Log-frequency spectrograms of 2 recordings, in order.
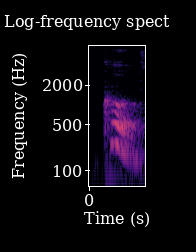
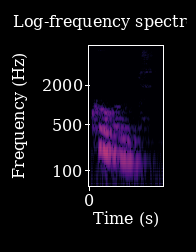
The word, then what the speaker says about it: cold: Remember, this too is pronounced O, cold, not cooled.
